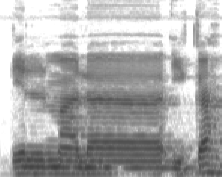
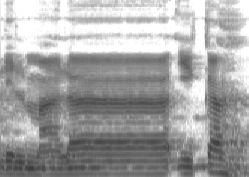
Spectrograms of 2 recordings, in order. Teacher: kalau tidak kuat berhenti di lilmalaikah menjadi ha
